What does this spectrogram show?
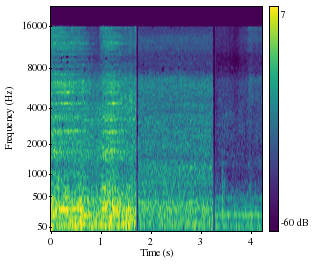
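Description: Double-deck Intercity train rolling slowly past at close range, its wheels rumbling with thin high squealing tones on top. About a second and a half in, the sound cuts abruptly to a quieter rumble. Near the end it gives way to the low steady hum of a carriage interior.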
